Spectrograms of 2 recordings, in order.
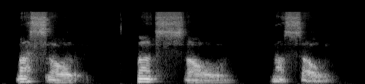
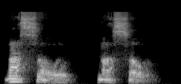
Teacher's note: Letra L pronunciada. O L com aquele som do dark L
